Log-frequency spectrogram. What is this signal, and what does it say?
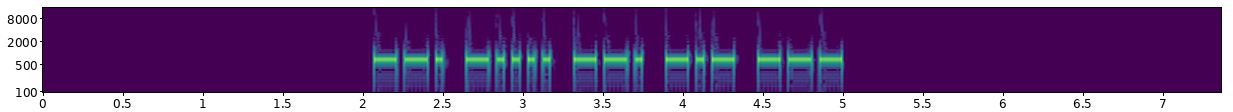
Morse code, heard as a keyed tone, about 25 wpm, 700 Hz. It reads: G6GKO
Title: DXCC-100 Call Signs - 5 Characters - Repeated 3x - 25wpm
